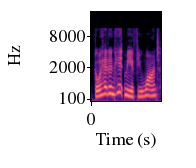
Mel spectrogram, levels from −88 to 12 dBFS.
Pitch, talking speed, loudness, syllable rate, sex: 250 Hz, 345 wpm, -14 LUFS, 7.1 syllables/s, female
